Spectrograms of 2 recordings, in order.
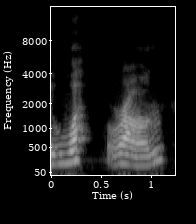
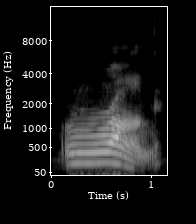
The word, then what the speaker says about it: wrong: WR just says R, like it's a silent W. We don't say W wrong. We say wrong.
